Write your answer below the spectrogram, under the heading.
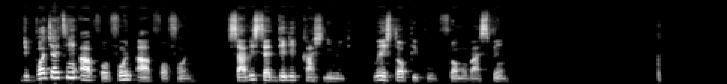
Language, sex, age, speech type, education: Nigerian Pidgin, male, 15-29, spontaneous, tertiary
